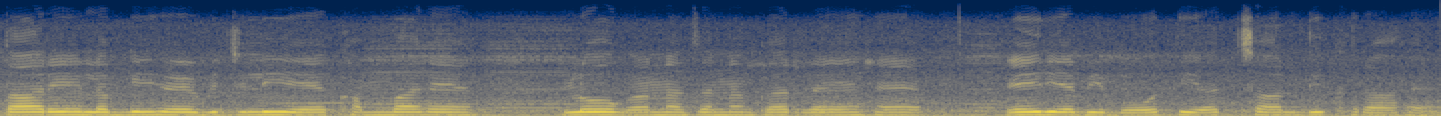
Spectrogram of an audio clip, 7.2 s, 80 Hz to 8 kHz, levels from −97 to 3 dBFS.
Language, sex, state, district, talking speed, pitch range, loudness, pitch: Hindi, female, Rajasthan, Bikaner, 175 wpm, 185-190 Hz, -15 LUFS, 185 Hz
